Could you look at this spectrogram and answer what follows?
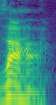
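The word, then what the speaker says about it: Zaucha: fans zaha it's pronounced zaha it's zaha it's like baja but za zaha all right so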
